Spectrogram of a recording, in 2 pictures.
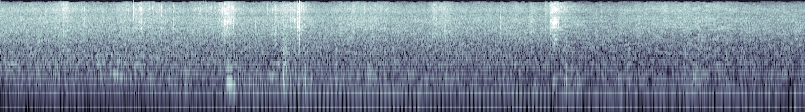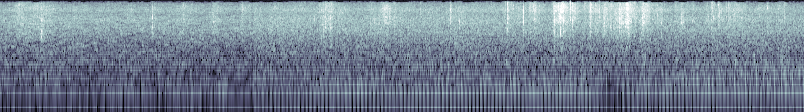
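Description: Dry leaves rustle and crackle as small monkeys scramble about.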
